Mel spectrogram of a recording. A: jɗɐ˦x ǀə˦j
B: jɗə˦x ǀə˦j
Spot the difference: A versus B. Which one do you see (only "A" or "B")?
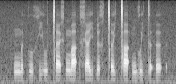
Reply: B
